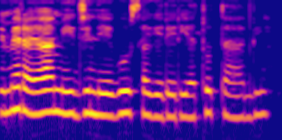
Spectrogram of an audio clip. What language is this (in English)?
Kikuyu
